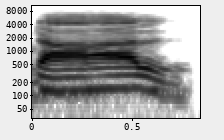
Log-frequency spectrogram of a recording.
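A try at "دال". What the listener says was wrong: হ্যাঁ, ডাল নয়। দেখেন এখানে ড লেখা নেই, বাংলায় দ লেখা আছে, দাল।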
